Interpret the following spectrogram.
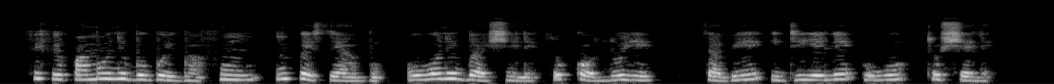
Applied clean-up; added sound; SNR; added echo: none; none; none; reverberation time 0.2 s.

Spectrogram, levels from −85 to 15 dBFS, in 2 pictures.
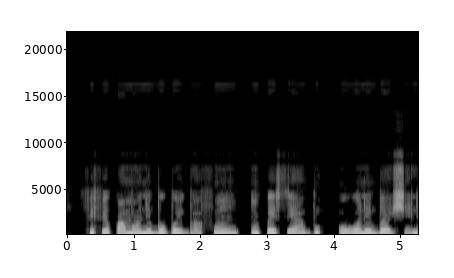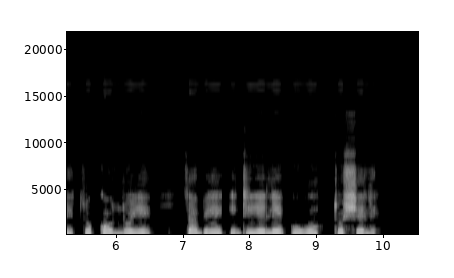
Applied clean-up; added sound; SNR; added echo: none; none; none; none.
